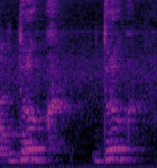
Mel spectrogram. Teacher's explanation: Vous voyez que le mot druk se termine par un G. Mais dans la prononciation, il se lit K. Tout simplement parce que le G s'est assourdi en K. Et le K est une consonne sourde qui est la paire de consonnes de la consonne sonore G.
